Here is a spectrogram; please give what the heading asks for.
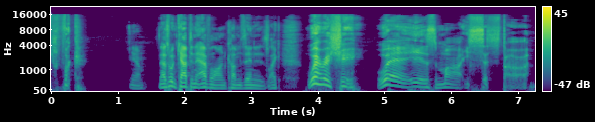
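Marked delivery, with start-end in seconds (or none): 0.0-0.5 hushed, voiceless mock swearing; whispered curse. Betsy running away from her niece, whispered curse. 3.8-7.1 high, loud demand slowing into drawn-out drama; intense Captain Avalon. Retold or imitated. Brother storms in looking for his sister, hammed-up demand. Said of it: "Oh, they go so hard".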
